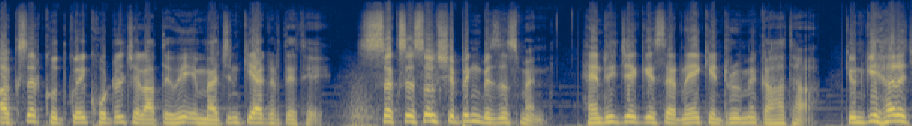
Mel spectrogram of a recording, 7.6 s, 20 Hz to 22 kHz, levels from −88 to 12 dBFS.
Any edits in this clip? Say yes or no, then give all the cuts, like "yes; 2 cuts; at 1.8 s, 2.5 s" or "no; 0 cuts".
no; 0 cuts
